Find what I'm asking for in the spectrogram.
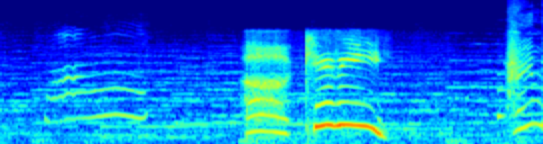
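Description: A cat in Genshin Impact gives several meows, some soft and drawn out, others louder and rising, with short pauses between them.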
